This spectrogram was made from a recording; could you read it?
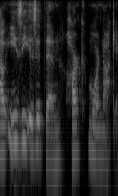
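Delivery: normal talking voice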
